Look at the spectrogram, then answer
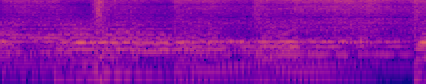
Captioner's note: woosh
